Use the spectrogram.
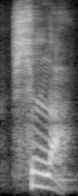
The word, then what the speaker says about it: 신라: 이렇게 발음해야 되는 거예요 신라는 신하고 라를 자를 수 있어요 못 자르죠 그러니까 어떻게 발음해야 돼요 신라 이렇게 발음해야 되는 거예요 자 그래서 선능 이걸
